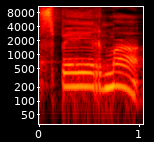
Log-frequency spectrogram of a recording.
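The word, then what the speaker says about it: σπέρμα: Pleges ean dote peri amartias puci human opetai sperma sigma mu epsilon rho mu alpha. Dibacanya sperma, artinya apa?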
